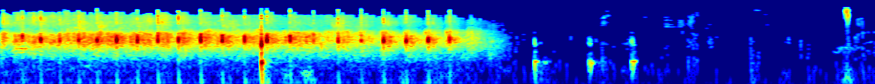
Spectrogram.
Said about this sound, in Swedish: Så hörni, ge en applåd och välkomna fram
